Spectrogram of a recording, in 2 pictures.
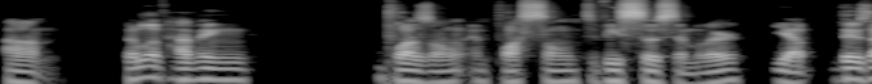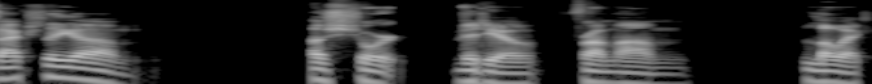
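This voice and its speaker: Deep-voiced man streaming a game. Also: measured pace, a little mellow, dry recording, clean studio sound. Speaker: game livestreamer. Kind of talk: casual commentary while playing.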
